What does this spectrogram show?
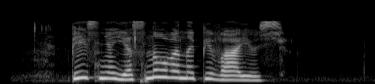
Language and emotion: Russian, positive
